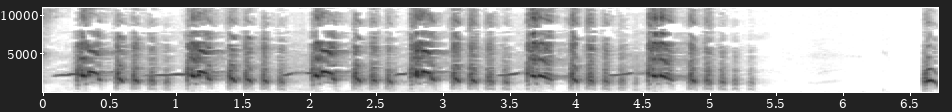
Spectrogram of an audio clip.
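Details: Grey francolin, possibly a female, repeats a loud, harsh phrase about six times in five seconds, each opening with a rising whistle and breaking into rapid grating notes.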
